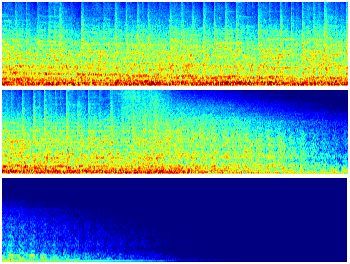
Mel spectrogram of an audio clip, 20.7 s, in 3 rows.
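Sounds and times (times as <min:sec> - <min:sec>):
combat sounds: 0:00.0 - 0:11.7.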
